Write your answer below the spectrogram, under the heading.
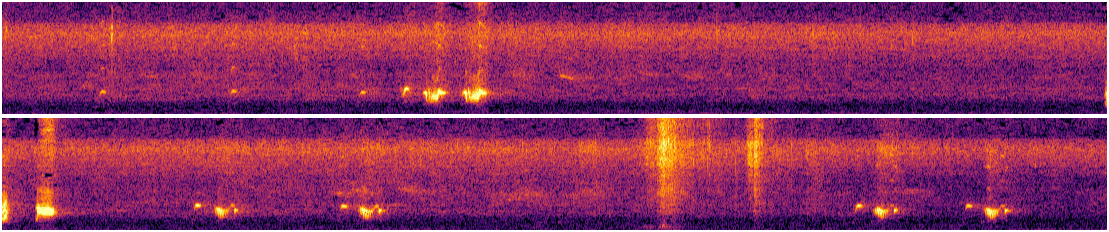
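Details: Black-headed bulbul chicks in the nest on their first day of feeding give short, high chirps at irregular intervals with a few sharper bursts, over faint hiss; one chick nearly died eating an oversized mantis.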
